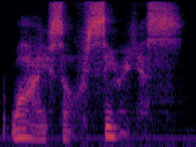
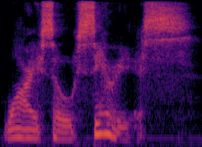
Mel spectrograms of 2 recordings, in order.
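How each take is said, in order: First: Very slow, softer menace; slow quiet menacing line; softer Joker father. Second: Very slow drawn menace; slow menacing Joker line; Joker father. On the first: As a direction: breathe it slowly, creeping. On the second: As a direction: stretch every word, threatening. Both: Acted. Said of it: "My father sees me".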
